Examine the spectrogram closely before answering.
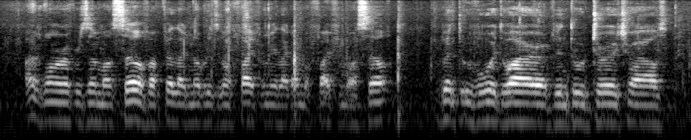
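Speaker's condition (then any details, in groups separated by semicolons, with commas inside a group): No condition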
